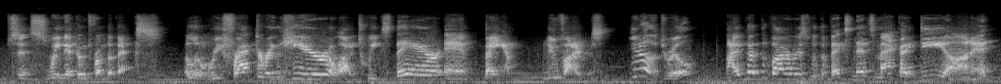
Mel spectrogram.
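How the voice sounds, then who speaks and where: An actor playing an excitable, cheeky young tech-whiz sidekick in a video game, with a slangy, playful manner. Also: medium pitch, poor audio. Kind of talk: video game character dialogue.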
